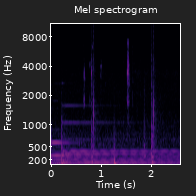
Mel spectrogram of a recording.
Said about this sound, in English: Sorry, I had to drink some water.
